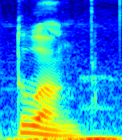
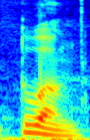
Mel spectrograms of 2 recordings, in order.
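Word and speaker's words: ত্বাং: সুবিধার জন্য আমি এভাবে লিখে দিতে পারি আপনাদের তুয়াং এটা উচ্চারণ করেন তাহলে আশা করি আপনারা পারবেন তুয়াং ঠিক আছে তুয়াং এরপর মহারথা এরপর ইয়ে সাং চ এটাও সেম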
